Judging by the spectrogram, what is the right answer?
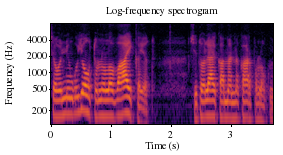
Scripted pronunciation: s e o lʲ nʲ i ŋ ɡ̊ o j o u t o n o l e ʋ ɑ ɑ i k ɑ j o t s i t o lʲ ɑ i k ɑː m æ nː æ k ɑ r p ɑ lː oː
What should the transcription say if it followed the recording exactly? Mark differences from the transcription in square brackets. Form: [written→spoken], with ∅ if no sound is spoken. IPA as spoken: s e o lʲ nʲ i ŋ ɡ̊ [o→u] j o u t o n o l e ʋ ɑ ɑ i k ɑ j o t s i t o lʲ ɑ i k ɑː m æ nː æ k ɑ r p ɑ [lː→l] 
